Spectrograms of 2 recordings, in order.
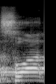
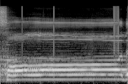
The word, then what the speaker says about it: صاد: মধ্যে আকার হবে না সদ যে বলতাম এজন্য সদ হবে না ضد হবে না কেমন উচ্চারণটা কি হবে صاد صاد صاد ضد ضد صاد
